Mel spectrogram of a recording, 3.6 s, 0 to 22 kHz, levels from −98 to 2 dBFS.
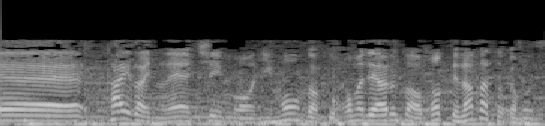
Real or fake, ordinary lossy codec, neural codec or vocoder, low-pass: fake; MP3, 24 kbps; codec, 16 kHz, 4 kbps, X-Codec, HuBERT features, trained on balanced general audio; 7.2 kHz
